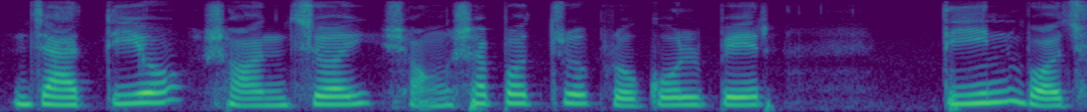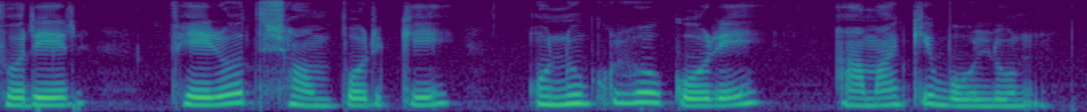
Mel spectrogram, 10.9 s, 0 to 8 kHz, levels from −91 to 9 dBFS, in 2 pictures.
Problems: none marked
